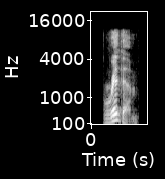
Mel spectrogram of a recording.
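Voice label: "rhythm", medical English, British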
